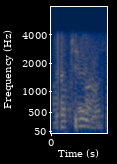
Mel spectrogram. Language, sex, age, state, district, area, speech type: Bengali, male, 30-45, West Bengal, Howrah, urban, conversation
